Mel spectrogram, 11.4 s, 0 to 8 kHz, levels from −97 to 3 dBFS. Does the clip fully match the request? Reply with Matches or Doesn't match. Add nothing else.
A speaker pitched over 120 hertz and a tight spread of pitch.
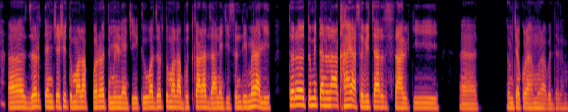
Matches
